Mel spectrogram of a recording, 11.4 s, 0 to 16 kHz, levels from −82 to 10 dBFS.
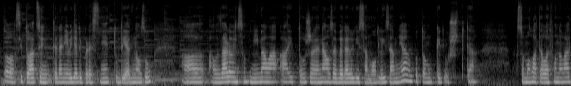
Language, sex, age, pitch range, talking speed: Slovak, female, 30-49, 185-205 Hz, 145 wpm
